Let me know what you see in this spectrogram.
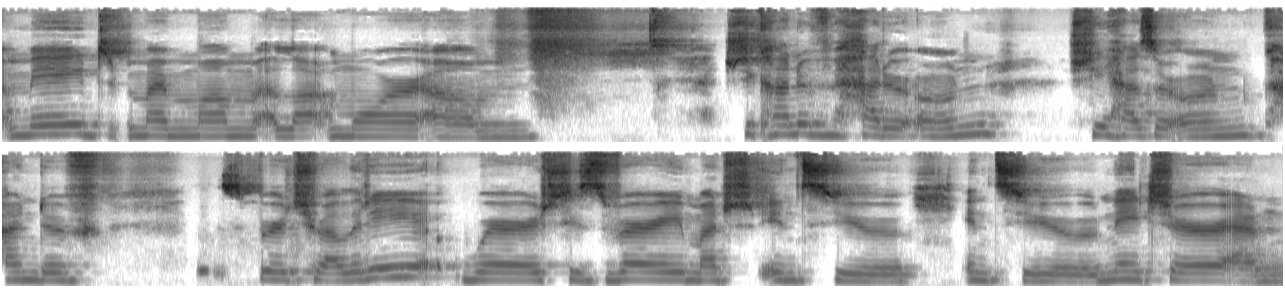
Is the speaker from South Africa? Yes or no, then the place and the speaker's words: yes; South Africa; moved away as an adult; now in Paris, France; I was born in South Africa and I grew up there. I left when I was 20.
